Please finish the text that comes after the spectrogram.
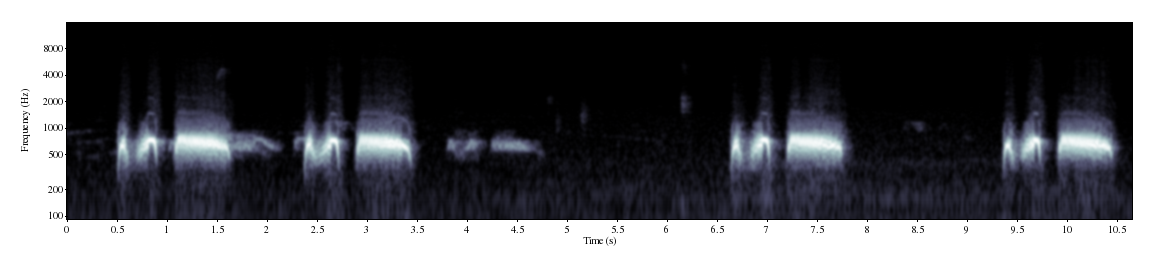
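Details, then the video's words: Decoy spotted dove cooing in the 'giọng thổ' song style: four phrases, each two quick rising notes then a drawn-out low coo, separated by pauses of two to three seconds, with a few soft short notes after the second. "Chim Cu Mồi cu gáy giọng thổ cực chất"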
